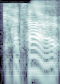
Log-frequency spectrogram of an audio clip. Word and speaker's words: Qatar: The Biden insurrection, my word, is claiming that the money stored in Qatar, or gutter, depending on who you talk to, an ally of Iran, pronounced Iran, will only be used for, quote, humanitarian purposes.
